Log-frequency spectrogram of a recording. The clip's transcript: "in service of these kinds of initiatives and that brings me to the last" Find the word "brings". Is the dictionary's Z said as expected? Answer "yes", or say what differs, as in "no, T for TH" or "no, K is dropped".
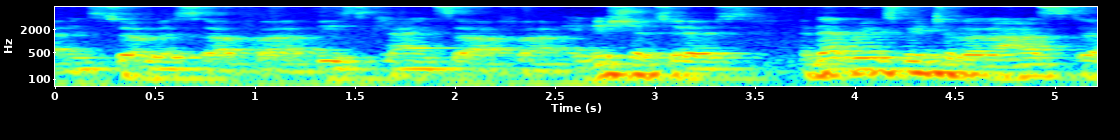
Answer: yes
